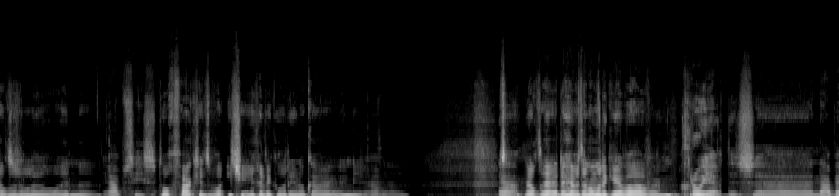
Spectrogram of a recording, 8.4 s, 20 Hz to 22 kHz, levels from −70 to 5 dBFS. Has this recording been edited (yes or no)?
yes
